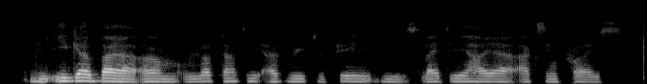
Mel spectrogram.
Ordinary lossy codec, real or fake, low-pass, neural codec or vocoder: none; fake; none; codec, 16 kHz, 1.1 kbps, Voila-Tokenizer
